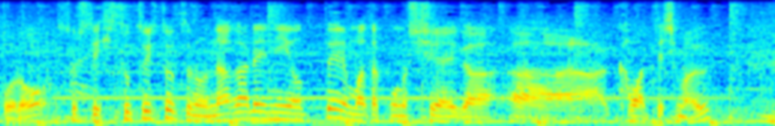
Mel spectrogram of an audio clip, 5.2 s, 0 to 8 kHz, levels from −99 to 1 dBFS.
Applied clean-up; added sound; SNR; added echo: none; Wind instrument, woodwind instrument; 16 dB; none.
